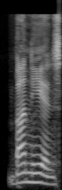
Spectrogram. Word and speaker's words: Bunyan: Bunyan sa to vyslovuje. Hej, Slováci hovoria Bunyan.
